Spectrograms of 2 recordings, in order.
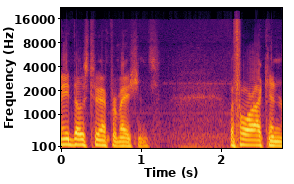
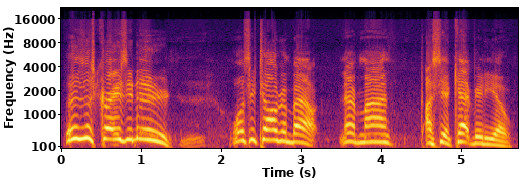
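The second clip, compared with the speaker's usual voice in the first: imagined viewers; 7 semitones higher than usual. Pretend. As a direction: play a confused drive-by viewer. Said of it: "They're just popping in and like".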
